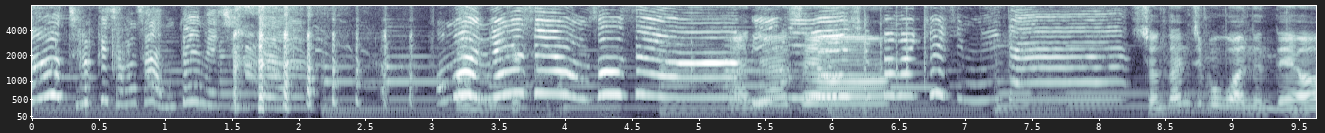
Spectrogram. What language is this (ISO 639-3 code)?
kor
